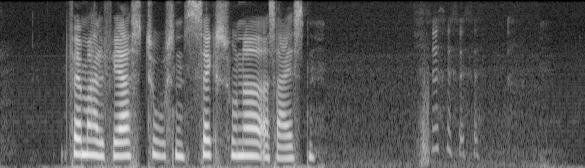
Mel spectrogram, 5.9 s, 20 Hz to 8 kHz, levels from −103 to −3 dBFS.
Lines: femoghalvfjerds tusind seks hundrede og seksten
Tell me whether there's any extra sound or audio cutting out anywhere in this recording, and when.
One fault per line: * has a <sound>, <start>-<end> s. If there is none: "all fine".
* has a laugh, 4.1-5.3 s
